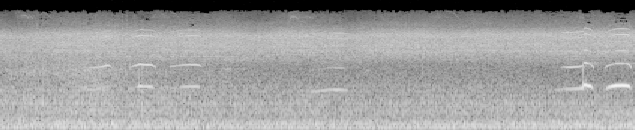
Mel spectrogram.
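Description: Short, high, arching coo calls of a baby long-tailed macaque, a few spaced out early on and two louder ones near the end, over a steady background hiss.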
